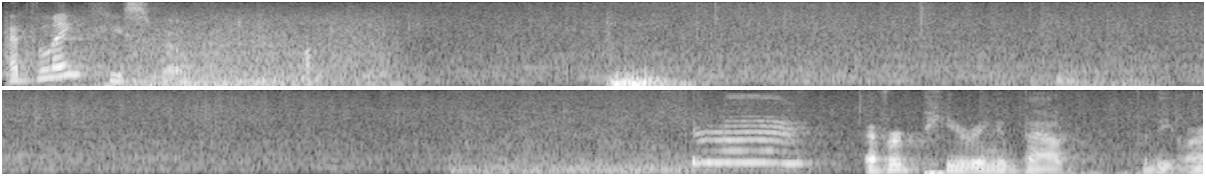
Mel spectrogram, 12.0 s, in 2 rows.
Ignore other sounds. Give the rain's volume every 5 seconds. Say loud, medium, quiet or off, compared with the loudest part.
loud, quiet, quiet.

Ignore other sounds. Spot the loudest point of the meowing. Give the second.
10 s.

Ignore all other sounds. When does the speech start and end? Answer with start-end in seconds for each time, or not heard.
0.0-1.6, 10.3-11.9.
